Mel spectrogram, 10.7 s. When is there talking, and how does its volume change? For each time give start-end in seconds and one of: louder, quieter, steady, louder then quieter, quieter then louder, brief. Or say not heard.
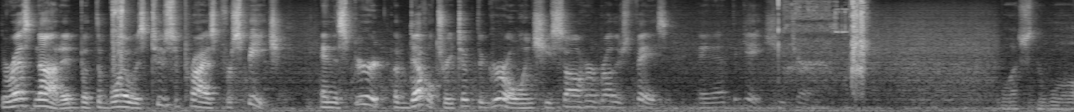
0.0-8.3 quieter
10.0-10.7 brief.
